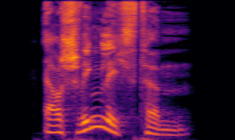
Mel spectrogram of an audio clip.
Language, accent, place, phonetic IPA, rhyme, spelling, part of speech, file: German, Germany, Berlin, [ɛɐ̯ˈʃvɪŋlɪçstəm], -ɪŋlɪçstəm, erschwinglichstem, adjective, De-erschwinglichstem.ogg
- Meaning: strong dative masculine/neuter singular superlative degree of erschwinglich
